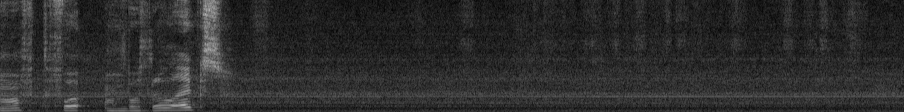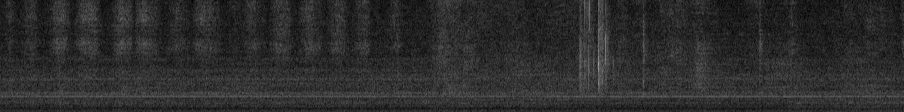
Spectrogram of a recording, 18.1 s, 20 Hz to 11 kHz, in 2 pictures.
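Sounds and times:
steady low hum: 0.0s - 18.0s
pencil scratching on paper: 4.6s - 13.8s.

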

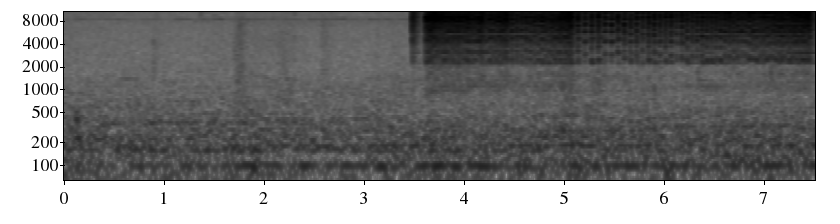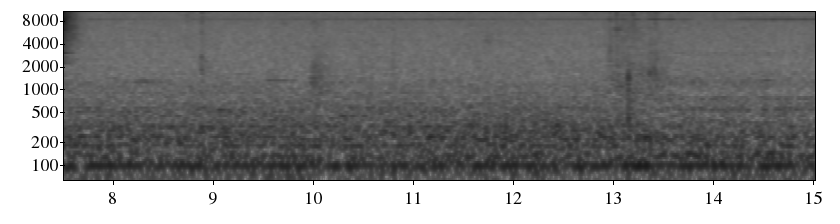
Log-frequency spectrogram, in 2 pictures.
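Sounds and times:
high-pitched mechanical buzzing rattle: 3.5s - 7.7s.

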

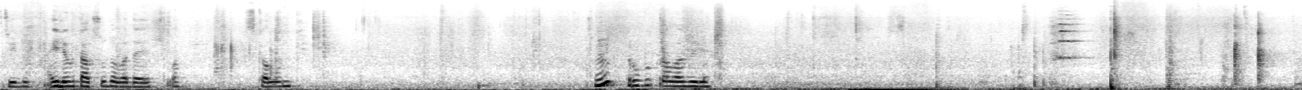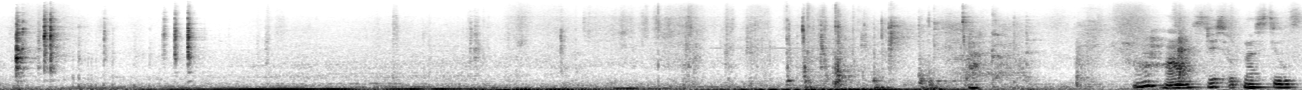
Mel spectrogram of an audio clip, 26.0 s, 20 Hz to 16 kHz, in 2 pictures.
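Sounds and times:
squeak: 10.5s - 11.0s
low rumble on microphone: 13.8s - 24.4s
footstep knocks and clicks: 20.3s - 22.8s.

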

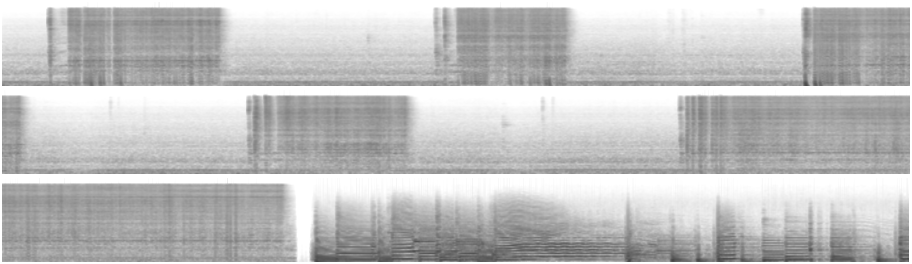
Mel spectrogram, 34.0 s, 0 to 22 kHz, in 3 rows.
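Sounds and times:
arc welding crackling: 0.6s - 2.9s, 5.4s - 7.2s, 10.0s - 11.8s, 14.4s - 16.6s, 19.8s - 26.4s
low hum: 26.6s - 34.0s.

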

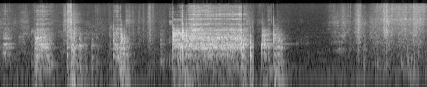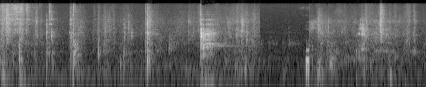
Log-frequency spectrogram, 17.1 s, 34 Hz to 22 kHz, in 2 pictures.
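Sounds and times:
pan scraping on hot plate: 0.0s - 2.8s, 3.4s - 5.6s
pan rubbing: 0.0s - 2.9s, 3.5s - 5.4s
frying pan knocking: 4.8s - 5.8s, 12.6s - 13.2s.

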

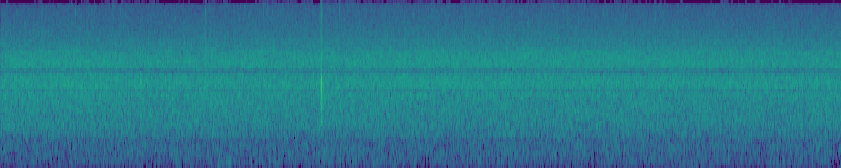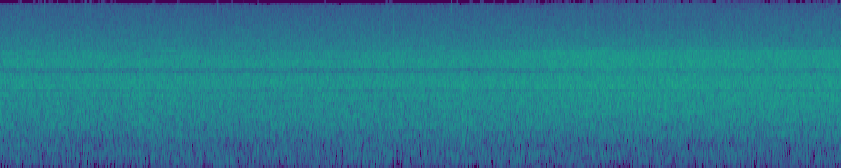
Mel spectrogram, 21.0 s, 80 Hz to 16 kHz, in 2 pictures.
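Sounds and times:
rain falling: 0.0s - 21.0s.

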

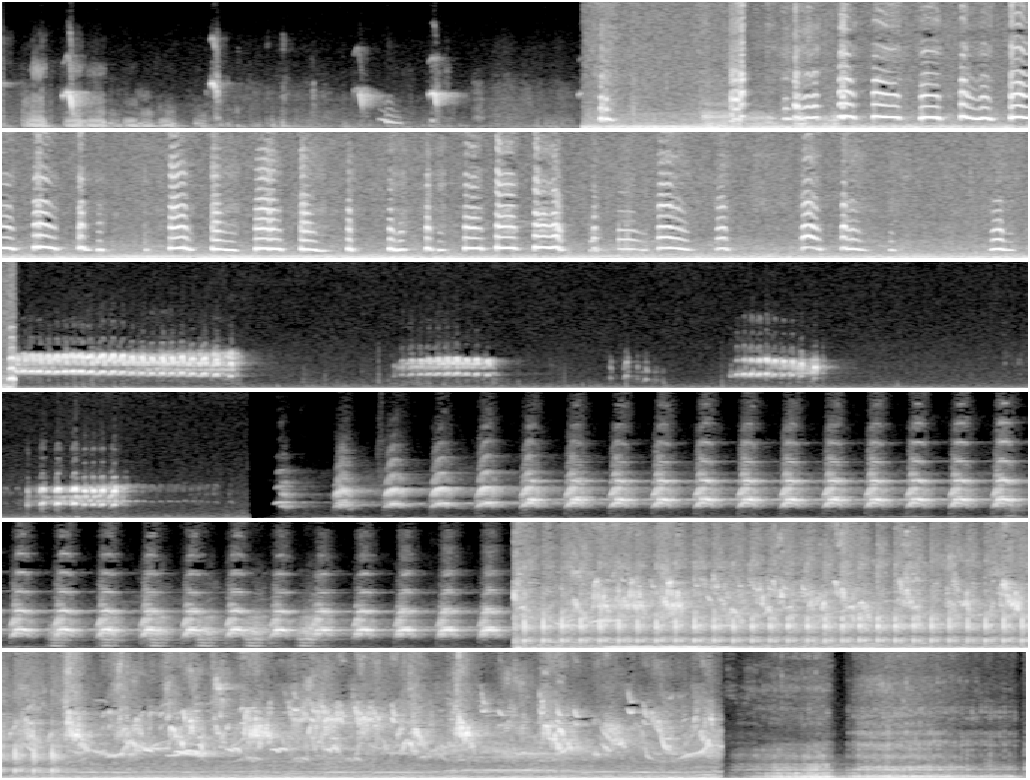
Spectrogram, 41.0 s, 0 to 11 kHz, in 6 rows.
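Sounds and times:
animal calls: 0.0s - 3.2s, 3.8s - 15.3s, 22.4s - 40.9s
low hum: 3.9s - 13.8s, 30.8s - 36.4s.

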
